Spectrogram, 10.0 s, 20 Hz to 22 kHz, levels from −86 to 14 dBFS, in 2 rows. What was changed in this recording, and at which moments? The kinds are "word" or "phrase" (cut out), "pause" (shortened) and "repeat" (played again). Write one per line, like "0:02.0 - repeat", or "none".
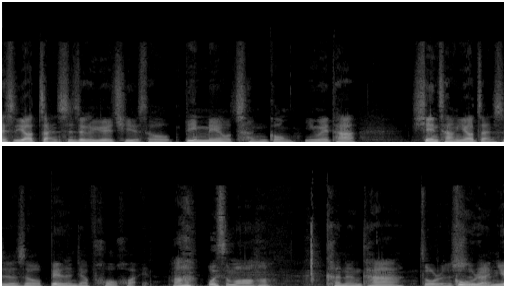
0:03.0 - pause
